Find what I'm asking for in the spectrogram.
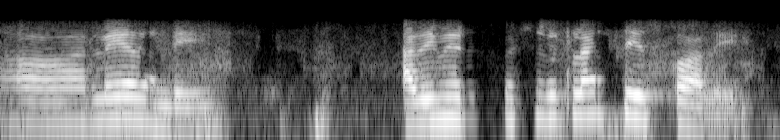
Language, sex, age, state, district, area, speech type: Telugu, female, 18-30, Andhra Pradesh, Nandyal, rural, conversation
